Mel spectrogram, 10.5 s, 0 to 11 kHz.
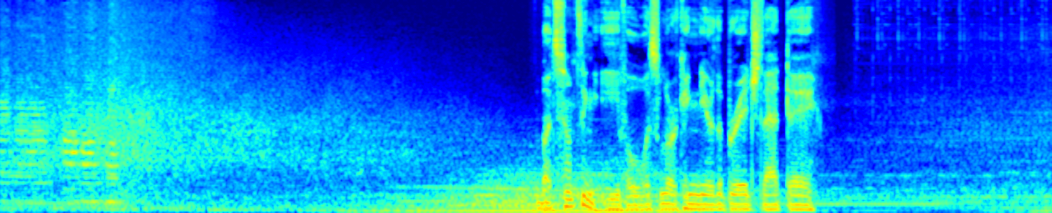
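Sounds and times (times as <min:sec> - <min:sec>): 
cars whooshing past on a busy road: 0:00.0 - 0:05.6
steady low traffic rumble: 0:00.0 - 0:10.5
speech: 0:05.4 - 0:08.3.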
